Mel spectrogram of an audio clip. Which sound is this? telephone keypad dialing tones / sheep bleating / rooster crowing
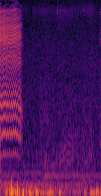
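sheep bleating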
